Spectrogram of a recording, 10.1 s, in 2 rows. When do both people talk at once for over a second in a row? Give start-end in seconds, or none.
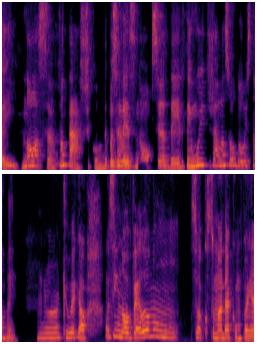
none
